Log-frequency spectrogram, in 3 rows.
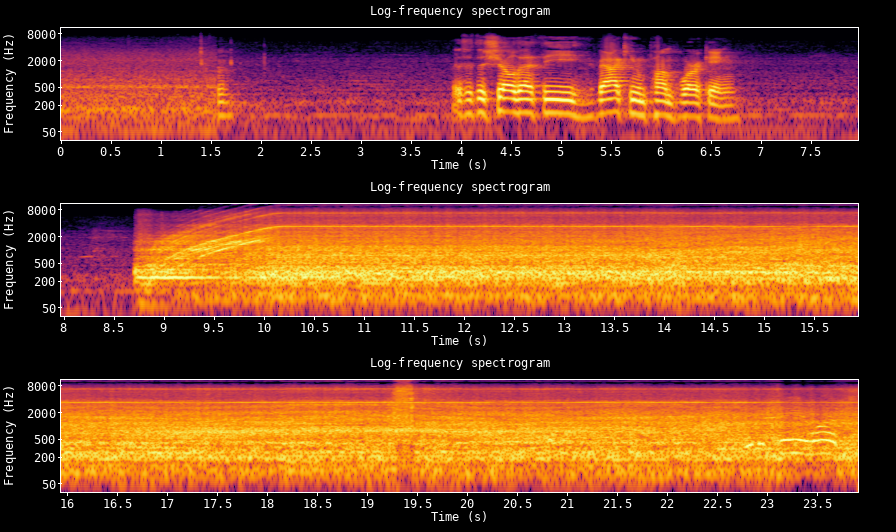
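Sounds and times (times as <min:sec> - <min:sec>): blower rushing air with high whine: 0:08.7 - 0:23.9.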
